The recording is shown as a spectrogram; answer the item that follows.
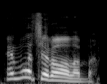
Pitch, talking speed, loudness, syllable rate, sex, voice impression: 200 Hz, 280 wpm, -15 LUFS, 6.7 syllables/s, female, feminine, adult-like, tensed, slightly powerful, clear, fluent, intellectual, calm, unique, lively, slightly sharp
